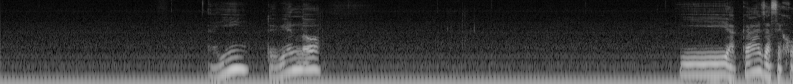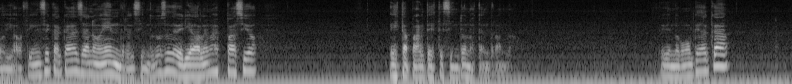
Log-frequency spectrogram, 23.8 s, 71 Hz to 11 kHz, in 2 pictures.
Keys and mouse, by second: 19.6 double click.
